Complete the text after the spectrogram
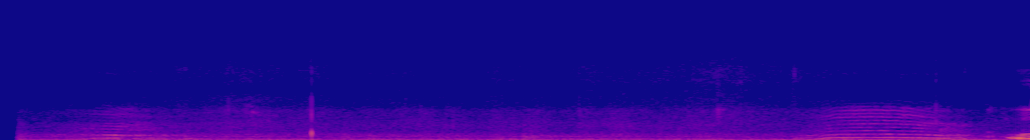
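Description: A kitten gives a faint early mew, then a clear, high, arching meow that rises and falls.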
